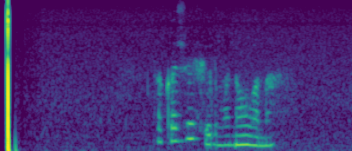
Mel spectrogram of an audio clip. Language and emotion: Russian, sad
